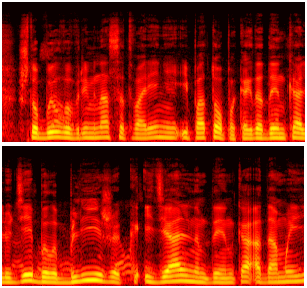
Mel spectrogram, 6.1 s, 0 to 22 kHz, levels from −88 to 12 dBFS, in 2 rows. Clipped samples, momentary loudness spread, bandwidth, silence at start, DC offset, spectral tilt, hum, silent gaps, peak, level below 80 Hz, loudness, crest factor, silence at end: under 0.1%; 6 LU; 13.5 kHz; 0 s; under 0.1%; -7 dB/octave; none; none; -6 dBFS; -60 dBFS; -21 LUFS; 14 dB; 0 s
